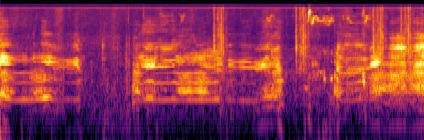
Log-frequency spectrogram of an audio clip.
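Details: African wild dogs harassing and digging out a warthog in the wild: high, whining, harmonic squeals and twitters in overlapping bursts, several callers, with scraping and rustling between calls.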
